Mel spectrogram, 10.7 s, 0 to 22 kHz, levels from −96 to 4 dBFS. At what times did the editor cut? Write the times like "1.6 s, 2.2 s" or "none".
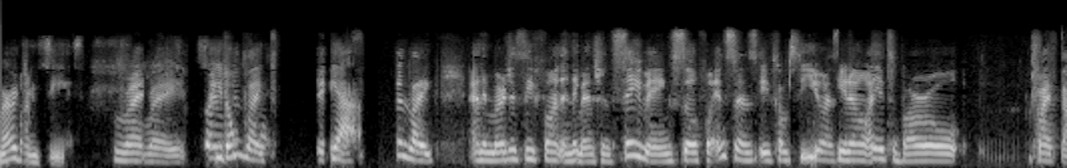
1.4 s, 3.6 s, 5.7 s, 7.7 s, 8.3 s, 8.7 s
